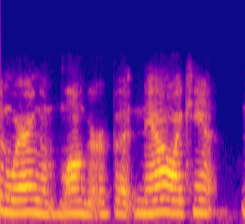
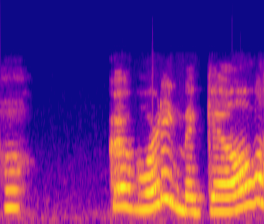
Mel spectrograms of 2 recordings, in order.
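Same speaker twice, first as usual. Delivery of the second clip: drawn-out greeting; 6 semitones higher, 9 dB louder, much slower than usual. Real, not acted. Greeting a viewer by name.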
